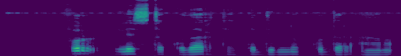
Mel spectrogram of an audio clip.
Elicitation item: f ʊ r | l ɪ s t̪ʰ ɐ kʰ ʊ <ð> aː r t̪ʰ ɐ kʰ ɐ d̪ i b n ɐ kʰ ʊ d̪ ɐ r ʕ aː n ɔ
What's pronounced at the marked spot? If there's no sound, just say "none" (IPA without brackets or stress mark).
ð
